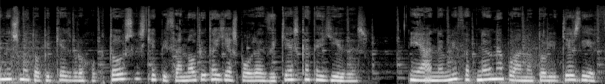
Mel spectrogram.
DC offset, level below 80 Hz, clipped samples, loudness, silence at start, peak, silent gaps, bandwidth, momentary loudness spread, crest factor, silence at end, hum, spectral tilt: under 0.1%; -40 dBFS; under 0.1%; -12 LUFS; 0 s; 0 dBFS; none; 15.5 kHz; 6 LU; 12 dB; 0.05 s; none; -7 dB/octave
